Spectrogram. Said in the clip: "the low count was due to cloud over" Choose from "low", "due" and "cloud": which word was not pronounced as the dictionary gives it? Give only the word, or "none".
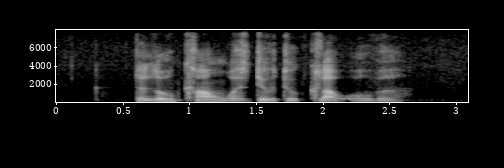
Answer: cloud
